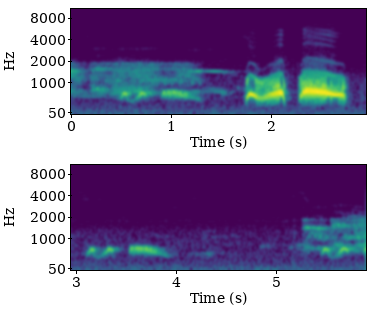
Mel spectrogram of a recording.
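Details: Cooing of a spotted dove used for provoking fights and daily decoy-bird training: two strong, low, throaty coos near the middle, surrounded by softer short cooing notes and faint higher twittering before and after.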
